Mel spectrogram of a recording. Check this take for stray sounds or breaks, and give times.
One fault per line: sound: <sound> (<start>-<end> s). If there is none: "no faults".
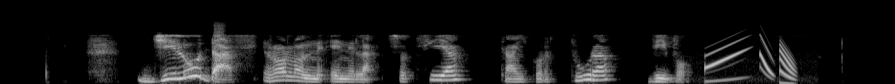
sound: chirp (7.0-8.0 s)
